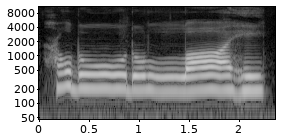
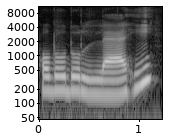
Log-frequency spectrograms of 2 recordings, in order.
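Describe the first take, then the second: First: The L sound is heavy and full. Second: The L sound is light and thin. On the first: The speaker calls it right. "it is going to be heavy again" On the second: The speaker calls it wrong. "it is not hududullahi"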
